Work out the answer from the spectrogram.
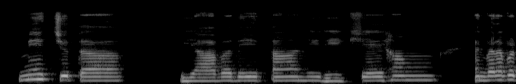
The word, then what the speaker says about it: cyuta: So remember, there is this apostrophe 2 times coming here, right? So it means a there, but it's not to be pronounced, right? Arjuna uvāca senayor ubhayor madhye rathaṁ sthāpaya cyuta rathaṁ sthāpaya cyuta, right? Not me achyuta, cyuta yāvad etān nirīkṣe.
